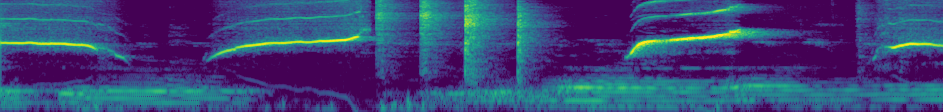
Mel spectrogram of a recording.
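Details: White-rumped shama singing clear whistled notes that sweep upward, with a gap of short broadband bursts in the middle and a steady low humming tone throughout.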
